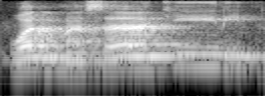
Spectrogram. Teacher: سین کو 2 حرکات لمبا کرنا ہے، کی کو بھی 2 حرکات لمبا کرنا ہے، یا مدہ ہے.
